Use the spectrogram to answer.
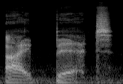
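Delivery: low creepy laugh then whisper; creepy chuckle. Acted. Creepy delivery guy laughs.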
